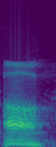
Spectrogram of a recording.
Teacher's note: hamzah itu makhrajnya di pangkal kerongkong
